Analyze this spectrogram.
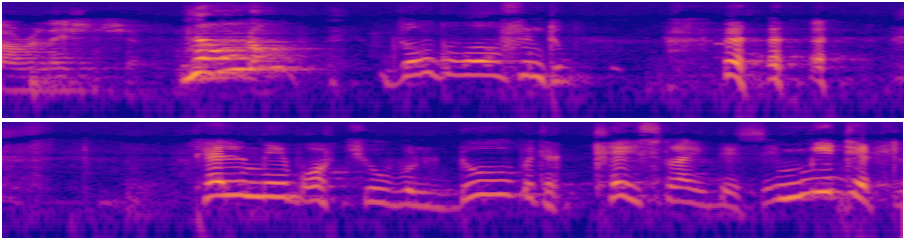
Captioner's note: laughs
